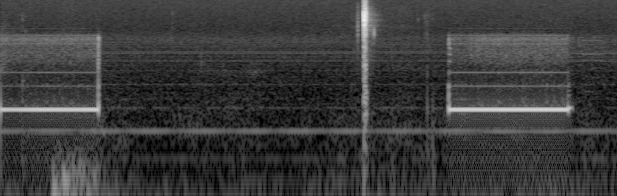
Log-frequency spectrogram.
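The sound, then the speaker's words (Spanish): A telephone ringback tone of an unanswered call before the voicemail picks up sounds in two long steady beeps separated by a pause, with a brief sharp click in between and a faint low hum underneath throughout. “Ahora si lo paras es una pérdida. Bueno, es una pérdida muy larga. Ahora saldrá el buzón, ya verás.”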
